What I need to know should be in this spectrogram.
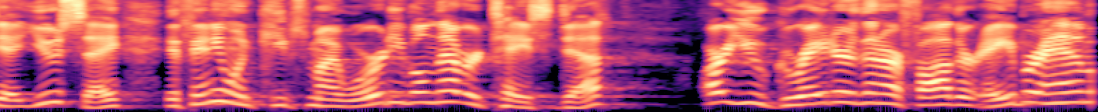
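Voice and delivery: lightly voiced angry crowd; indignant accusers. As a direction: demand it of him in outrage.

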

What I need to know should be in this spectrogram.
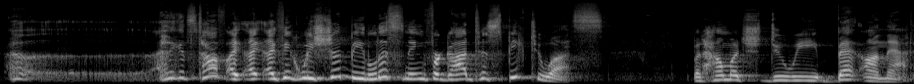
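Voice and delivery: ordinary talk, nothing marked

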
